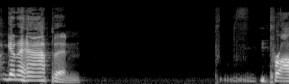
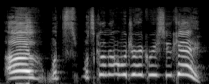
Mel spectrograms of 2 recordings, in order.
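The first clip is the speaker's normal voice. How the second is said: squeaky high question; 4 dB louder than usual. Acted.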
